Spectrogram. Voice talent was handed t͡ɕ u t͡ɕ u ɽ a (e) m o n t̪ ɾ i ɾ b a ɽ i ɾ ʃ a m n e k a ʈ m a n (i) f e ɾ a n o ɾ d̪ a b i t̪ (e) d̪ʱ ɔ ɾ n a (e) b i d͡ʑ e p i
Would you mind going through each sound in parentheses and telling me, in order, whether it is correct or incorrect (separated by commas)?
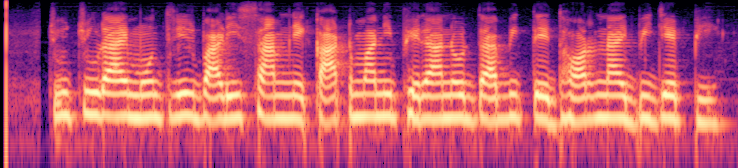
correct, correct, correct, correct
